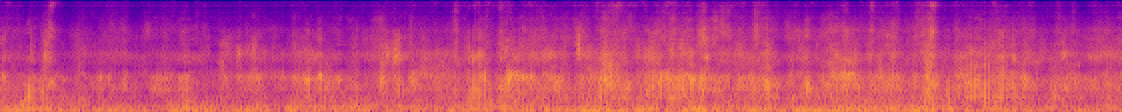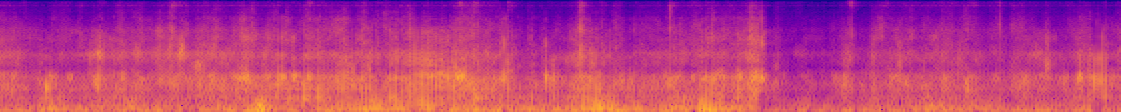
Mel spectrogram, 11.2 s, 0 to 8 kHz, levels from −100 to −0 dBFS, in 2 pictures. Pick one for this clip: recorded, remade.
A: remade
